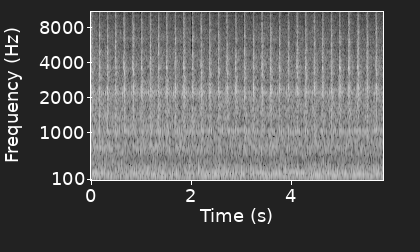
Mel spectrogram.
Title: Packard lifter ticking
